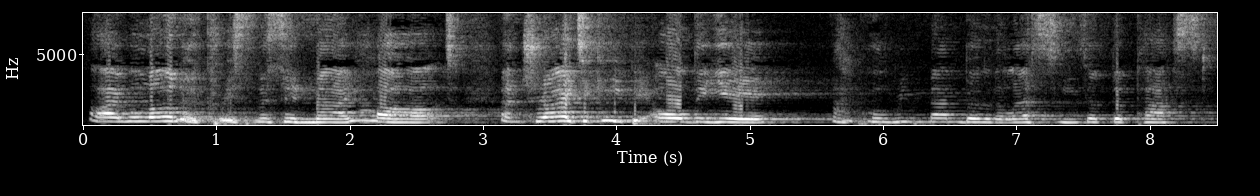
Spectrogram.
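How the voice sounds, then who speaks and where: Casting: performer acting an exuberant, pleading old miser for a radio play, unhurried and mellow, with emphatic repeats. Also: high-pitched, steady tone. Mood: desperate pleading. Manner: theatrical, emphatic, repeats phrases. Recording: echoey hall, long reverb.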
